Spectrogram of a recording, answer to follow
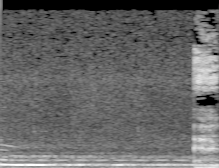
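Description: Ambient background music: one long held tone, wavering slightly in pitch.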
